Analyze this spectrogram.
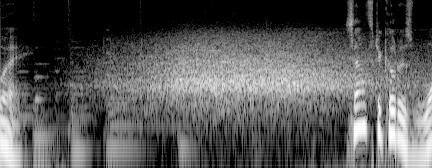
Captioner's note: applause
